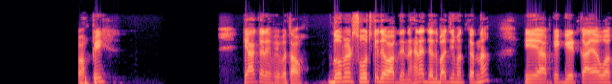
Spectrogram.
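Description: A man speaks calmly and clearly into a close microphone, explaining.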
